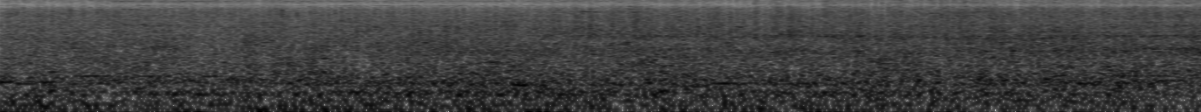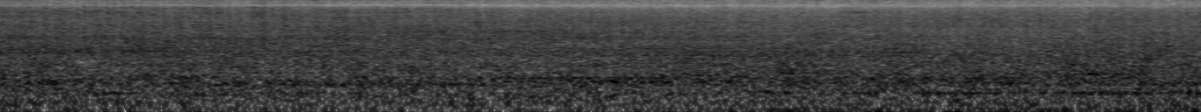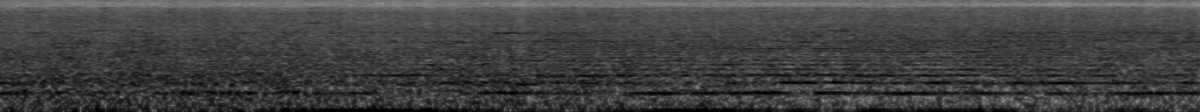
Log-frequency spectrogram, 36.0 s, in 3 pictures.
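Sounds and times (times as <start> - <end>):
steel wheels running on rails: 0.0 - 36.0.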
